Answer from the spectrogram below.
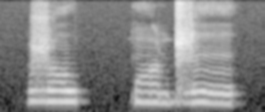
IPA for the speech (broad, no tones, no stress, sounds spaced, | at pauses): ʐ ɔ u̯ pː ɔ̃ ɖ͡ʐ ɘ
